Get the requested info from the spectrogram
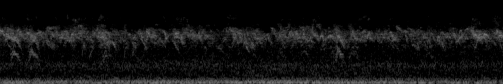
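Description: A flock of sparrows chirps in a dense, continuous chatter of short high notes overlapping one another, over a steady low background rumble.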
